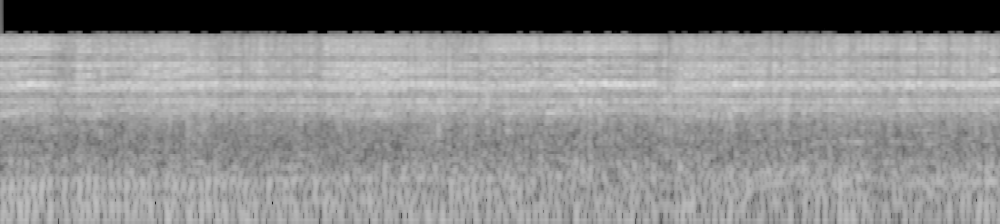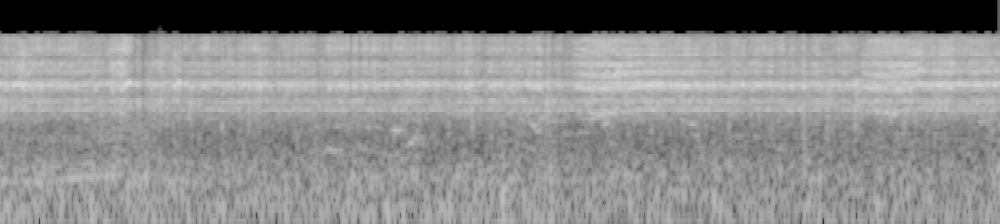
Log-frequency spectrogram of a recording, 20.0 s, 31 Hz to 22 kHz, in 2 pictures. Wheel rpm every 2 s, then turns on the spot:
220, 230, 220, 220, 230, 230, 230, 230, 230, 230.
none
